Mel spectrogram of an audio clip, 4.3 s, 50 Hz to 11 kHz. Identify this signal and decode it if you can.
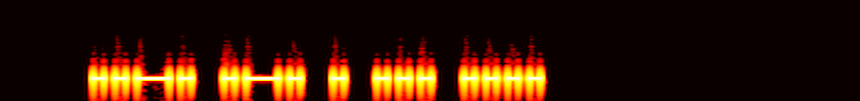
Morse code, heard as a keyed tone, about 22 wpm, 700 Hz. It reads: FRESH
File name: 5 Letter Words - First 3 Letters Given - 22wpm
